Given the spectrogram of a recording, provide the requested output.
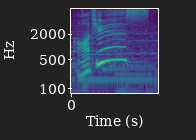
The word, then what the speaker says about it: Audrius: Audrius? That's how you pronounce his name.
